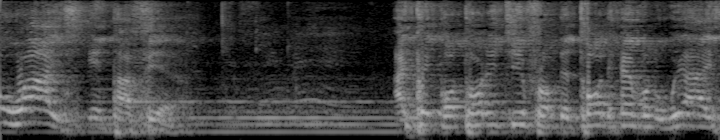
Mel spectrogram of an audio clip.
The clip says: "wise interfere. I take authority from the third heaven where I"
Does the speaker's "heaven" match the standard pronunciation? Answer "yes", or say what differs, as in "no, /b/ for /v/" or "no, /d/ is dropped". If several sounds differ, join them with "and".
yes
